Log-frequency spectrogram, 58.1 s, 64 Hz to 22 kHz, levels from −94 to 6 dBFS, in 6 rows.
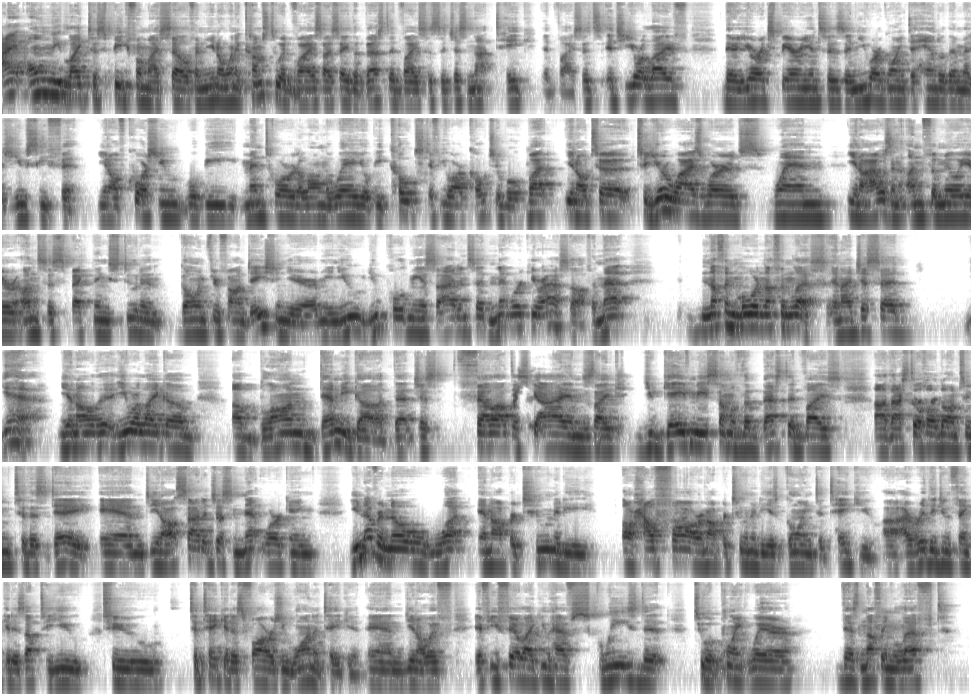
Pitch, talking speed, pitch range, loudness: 130 Hz, 215 wpm, 120-140 Hz, -21 LUFS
